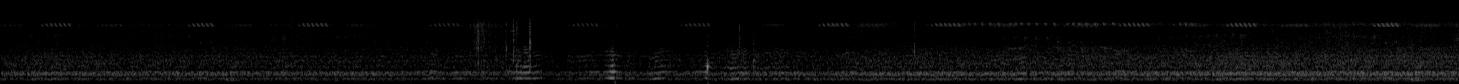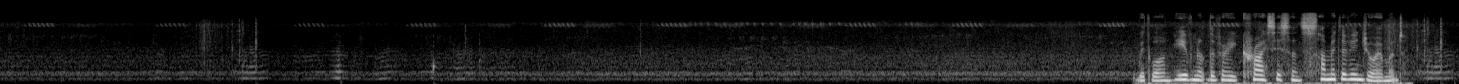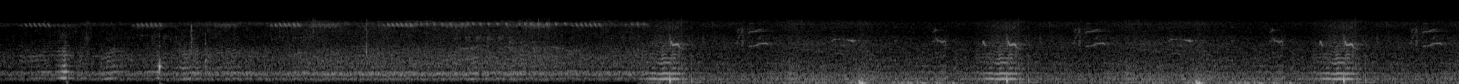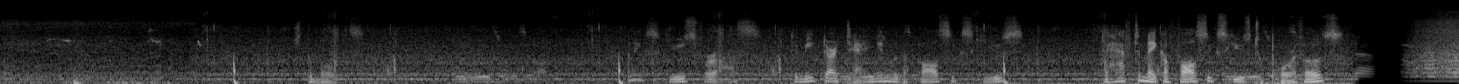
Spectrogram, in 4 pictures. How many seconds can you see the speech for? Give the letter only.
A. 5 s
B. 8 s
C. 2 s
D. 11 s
D.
